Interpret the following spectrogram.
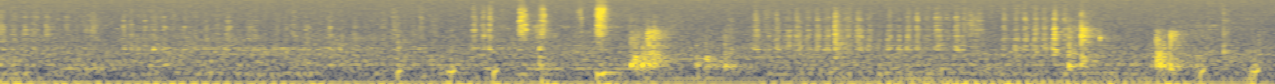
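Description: Quiet room with a steady low hum and the faint scratch of a paintbrush working paint on the board. A few small clicks and handling noises come around the middle.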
